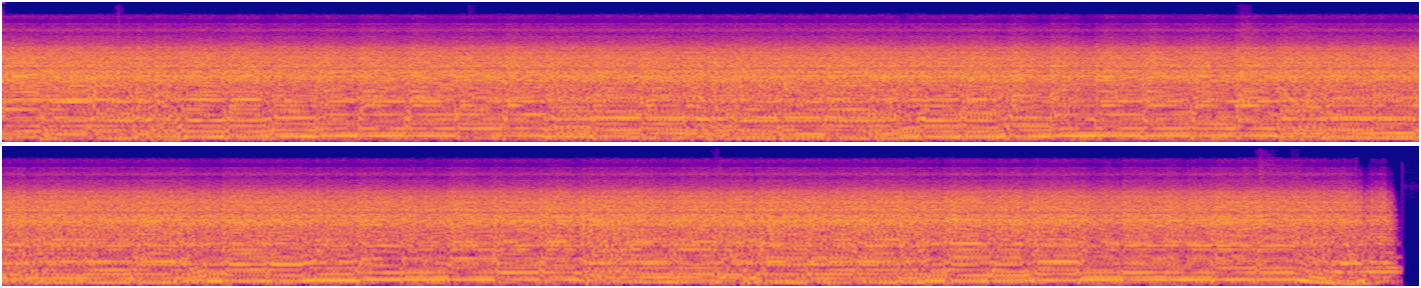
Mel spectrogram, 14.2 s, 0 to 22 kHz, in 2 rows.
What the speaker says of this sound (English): Maybe we'll see what happens if we actually put it at 10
